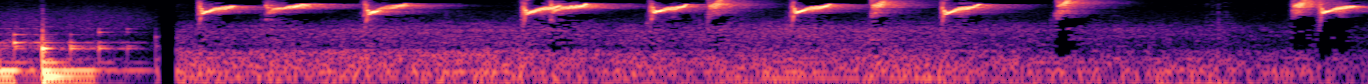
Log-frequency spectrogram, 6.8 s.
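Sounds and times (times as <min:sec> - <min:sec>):
juvenile scarlet-headed flowerpecker twittering: 0:00.9 - 0:05.7, 0:06.4 - 0:06.8.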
